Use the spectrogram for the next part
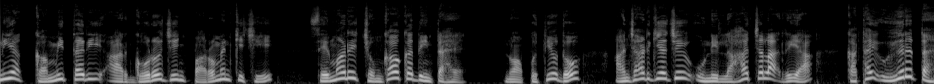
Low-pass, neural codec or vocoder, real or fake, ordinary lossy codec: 19.8 kHz; none; real; none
